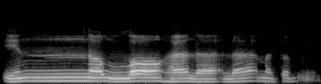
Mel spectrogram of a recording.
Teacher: di lafaz Allah ini dibaca tebal ya, dibaca tafhim karena sebelumnya berharakat fathah. · Karena ada alif sebelumnya harakat fathah di lam dibaca panjang dua harakat.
